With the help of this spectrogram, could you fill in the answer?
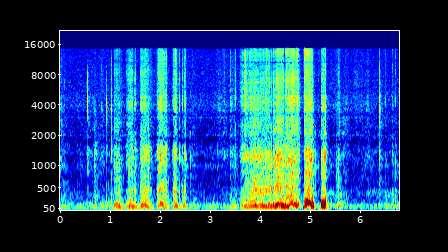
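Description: Long nails scratch along the black plastic coil zipper teeth of a green nylon bag, and fingers move the slider. Short, dry scratching bursts start off the clip, then build into a longer, steady rasp. Two louder zips follow, and the clip ends with a few faint ticks.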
